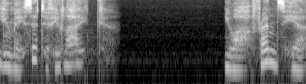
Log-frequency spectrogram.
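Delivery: nearly whispering, struggling to get words out, soft. Game master voicing a highness who finds it difficult to speak, in a soft whispery voice. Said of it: "it's a very soft voice, like he's whispering".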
